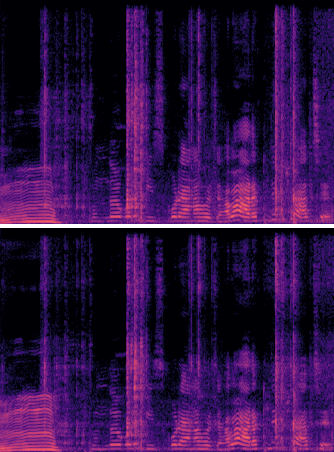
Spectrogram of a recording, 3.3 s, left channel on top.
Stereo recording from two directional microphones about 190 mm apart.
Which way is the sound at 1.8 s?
30° left (ahead or behind).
